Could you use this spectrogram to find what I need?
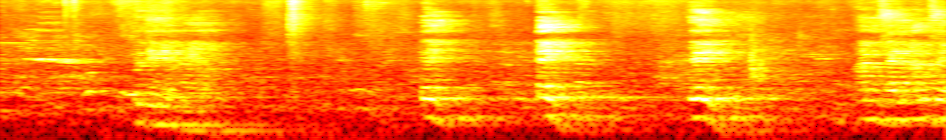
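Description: An elderly man preaches with animation into a microphone, heard through loudspeakers in a large echoing hall.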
